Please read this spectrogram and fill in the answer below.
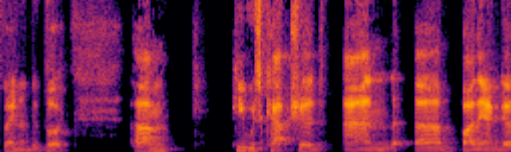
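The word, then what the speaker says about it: Wynand du Toit: I wrote the book thinking he was called Wine du Toit, and then just for this thing, I thought I'd better find out how he actually pronounced his name, and it's Wayne du Toit.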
